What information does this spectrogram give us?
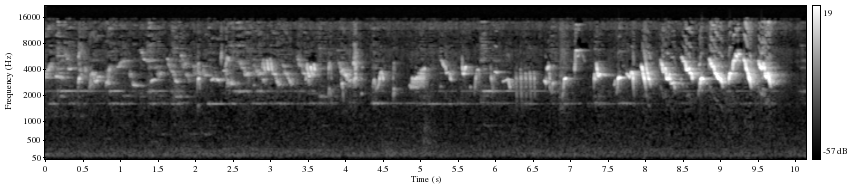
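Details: White-eye song: a long, continuous high warble of rapid chirps and slurred twitters that grows louder and denser toward the end before stopping abruptly.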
